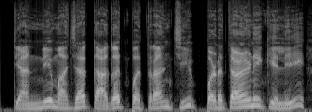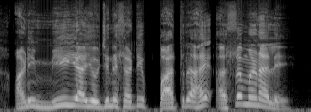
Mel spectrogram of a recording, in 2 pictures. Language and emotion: Marathi, happy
